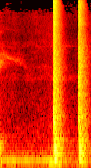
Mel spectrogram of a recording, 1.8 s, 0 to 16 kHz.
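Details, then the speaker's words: Electrolux washing machine with error E40 after door lock replacement: two sharp clicks about half a second apart as the door lock releases, then quiet; lock works normally and the E40 error is gone. "là chỉ kêu cạch cạch hai lần này đó là mở cửa mở bình thường này à ừ ừ"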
